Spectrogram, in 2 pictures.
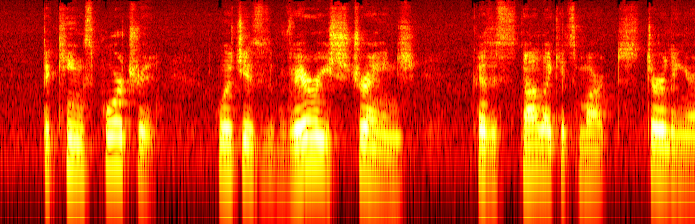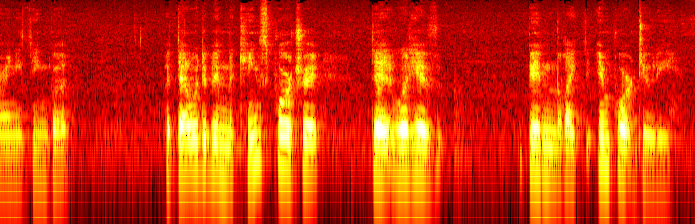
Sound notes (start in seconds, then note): none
